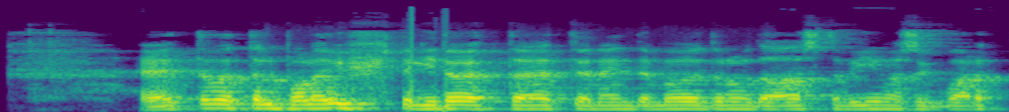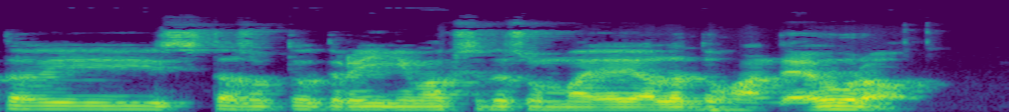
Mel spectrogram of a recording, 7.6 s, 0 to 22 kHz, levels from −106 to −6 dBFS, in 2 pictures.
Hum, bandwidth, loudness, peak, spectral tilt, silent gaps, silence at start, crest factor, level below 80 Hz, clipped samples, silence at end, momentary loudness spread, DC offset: none; 10.5 kHz; -18 LUFS; -2 dBFS; -6 dB/octave; none; 0.1 s; 16 dB; -54 dBFS; under 0.1%; 0.35 s; 9 LU; under 0.1%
